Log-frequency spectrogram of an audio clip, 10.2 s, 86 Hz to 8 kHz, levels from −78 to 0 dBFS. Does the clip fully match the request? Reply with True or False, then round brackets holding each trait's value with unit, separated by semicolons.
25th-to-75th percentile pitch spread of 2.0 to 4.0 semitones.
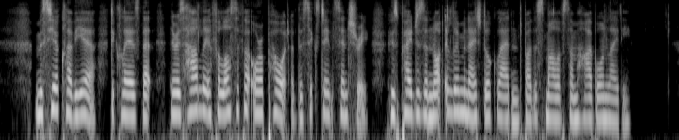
True (2.7 semitones)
